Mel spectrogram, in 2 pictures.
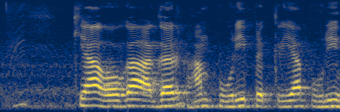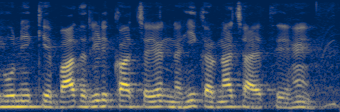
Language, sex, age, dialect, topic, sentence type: Hindi, male, 18-24, Awadhi Bundeli, banking, question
